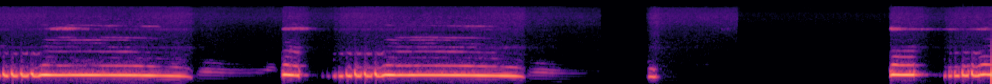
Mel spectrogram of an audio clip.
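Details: Midnight calling of a puter pelung dove: two long steady coos, each opening with a rough stutter and followed by a short sharp note, then a pause, a lone click-like note, and a fresh start.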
